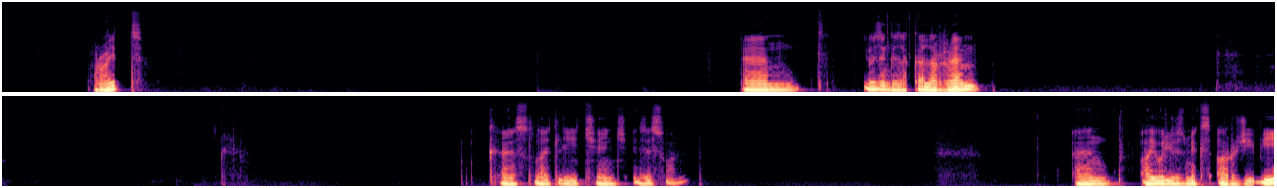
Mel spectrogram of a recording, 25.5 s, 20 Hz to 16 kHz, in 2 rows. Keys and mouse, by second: 2.2 alt+shift+middle click, 2.8 ctrl+middle click, 3.8-4.7 drag, 5.4 click, 6.1 alt+shift+middle click, 6.5 ctrl+alt+middle click, 7.8 ctrl+middle click, 8.3 alt+shift+middle click, 10.8-14.2 alt+drag, 14.7 alt+shift+middle click, 15.8-17.9 drag, 19.0-20.6 drag, 21.4 click, 23.6 alt+shift+middle click, 24.5 alt+shift+middle click.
